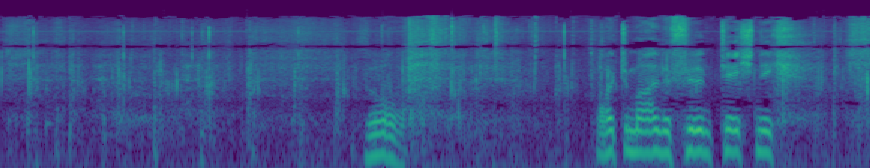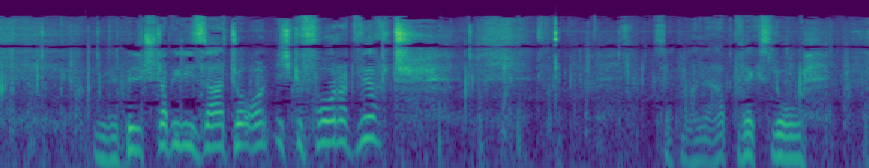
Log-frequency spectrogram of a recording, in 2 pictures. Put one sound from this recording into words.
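Runners' footsteps patter on a gravel path.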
